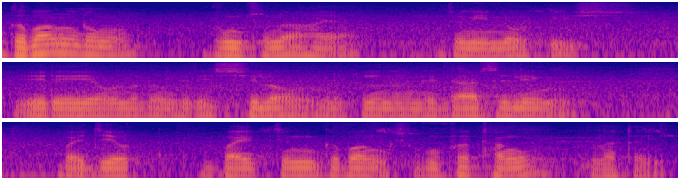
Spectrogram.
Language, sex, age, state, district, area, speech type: Bodo, male, 30-45, Assam, Kokrajhar, rural, spontaneous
